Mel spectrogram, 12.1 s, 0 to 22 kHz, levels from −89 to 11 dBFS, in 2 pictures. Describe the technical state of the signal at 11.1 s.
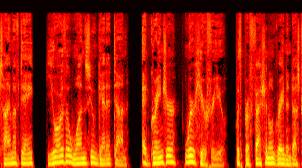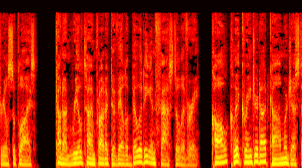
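At 11.1 s the speech signal is intact, with no technical fault present.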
